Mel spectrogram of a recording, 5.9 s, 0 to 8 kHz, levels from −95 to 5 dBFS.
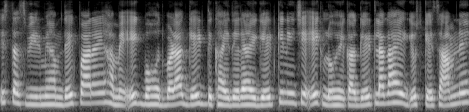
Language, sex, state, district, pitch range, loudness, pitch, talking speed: Hindi, female, Bihar, Vaishali, 205-245 Hz, -15 LUFS, 215 Hz, 315 wpm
